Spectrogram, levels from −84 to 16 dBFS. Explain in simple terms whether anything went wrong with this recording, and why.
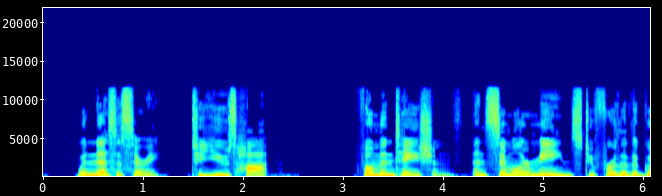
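Nothing went wrong here that I can hear: the recording runs along without any glitches, dropouts or other technical problems.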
